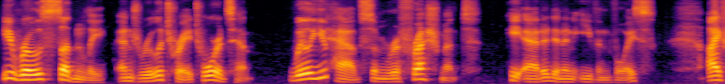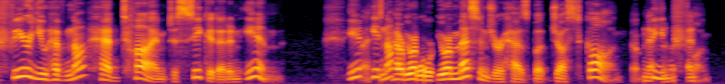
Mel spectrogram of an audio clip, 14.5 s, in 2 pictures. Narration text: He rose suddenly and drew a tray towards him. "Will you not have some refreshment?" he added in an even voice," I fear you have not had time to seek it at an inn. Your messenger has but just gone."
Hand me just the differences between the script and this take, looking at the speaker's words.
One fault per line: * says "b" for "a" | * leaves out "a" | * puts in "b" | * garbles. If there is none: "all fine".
* leaves out "not"
* garbles
* garbles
